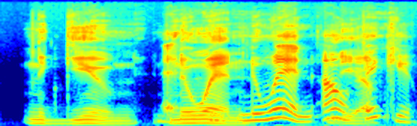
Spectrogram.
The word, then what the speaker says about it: Nguyen: So Flaws tweeted out, yes, her name is Ningyun, my grade 6 classmate. Nguyen. Wait, what did I say? Nguyen. Nguyen. Oh, Yep, thank you. The G is silent. Her name is Nguyen, my grade 6 classmate that sat in front of me.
